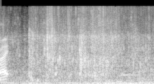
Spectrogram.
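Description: Pool water splashing and churning as punches are driven through it at the surface, in uneven surges.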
